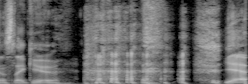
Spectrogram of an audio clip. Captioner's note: laughter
